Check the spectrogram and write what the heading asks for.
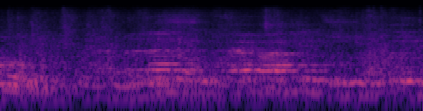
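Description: Low, indistinct speech in a meeting room, with no clear words.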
